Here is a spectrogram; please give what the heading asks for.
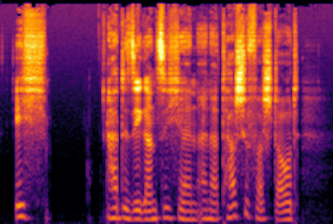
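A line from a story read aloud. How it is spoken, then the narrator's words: Embarrassed stammering. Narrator (German): stammelt Franz verlegen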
